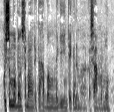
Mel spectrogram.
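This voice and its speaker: A man's voice: sits low, very fast, darkish tone, slightly rough. An actor playing a playful young husband who banters with his wife in a romantic comedy film.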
